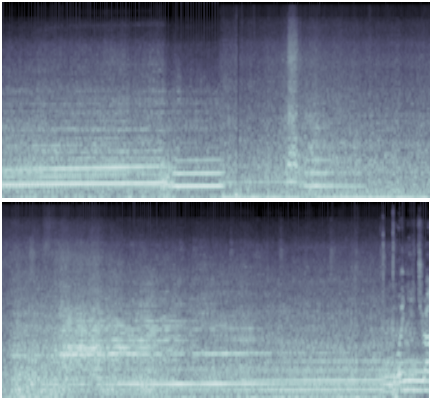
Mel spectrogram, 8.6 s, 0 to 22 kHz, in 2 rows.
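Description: A car cruises at over 100 km/h on a long road trip, its steady engine and road rumble running throughout, with tonal whine lines shifting up and down as speed varies, and voices faintly present beneath.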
